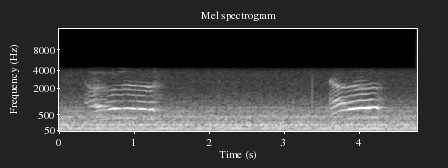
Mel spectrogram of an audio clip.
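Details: Mico, an 18-year-old domestic cat, mostly blind and chubby, carrying his toy mouse indoors: two drawn-out harmonic meows about three seconds apart, each slightly falling, over a steady low hum.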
